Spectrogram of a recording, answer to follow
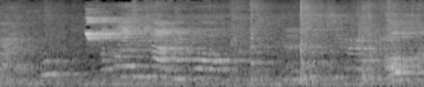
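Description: Badminton play in an echoing gym hall, with voices in the room throughout. About a second in there is a sharp, high-pitched squeak, and near three seconds a single crisp click like a racket striking the shuttlecock.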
